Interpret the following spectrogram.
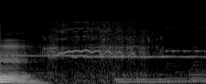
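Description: A horse whinnies once at the start: a single call, falling in pitch, under a second long. Quiet background music with a wavering melody follows.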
